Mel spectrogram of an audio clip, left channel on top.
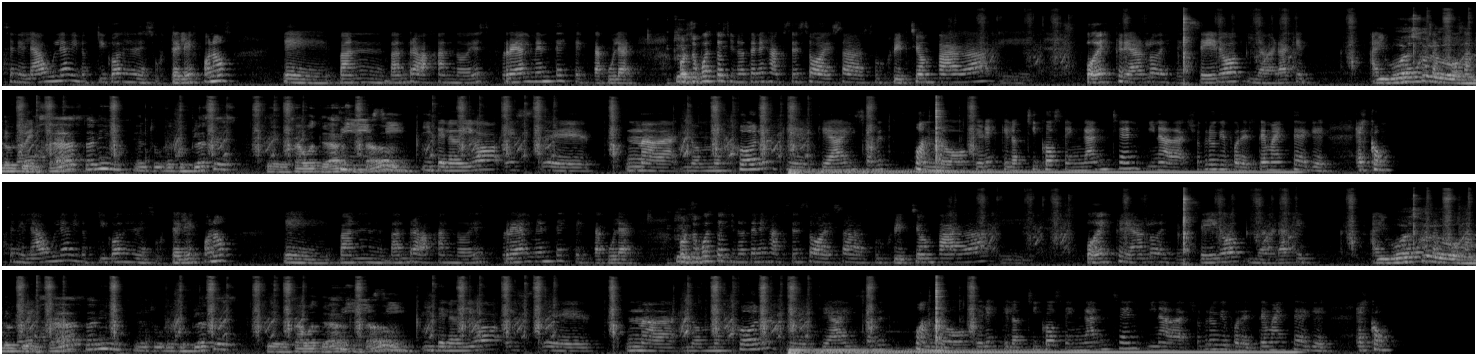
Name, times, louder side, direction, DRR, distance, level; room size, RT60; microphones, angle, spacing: voice 1, 0.0-13.1 13.7-15.4 18.1-20.7 21.0-28.6, left 4 dB, 85° left, 0.7 m, -38 dB
voice 2, 6.7-7.3 13.7-17.1 17.4-18.8, left 2 dB, 40° left, 0.6 m, -35 dB
sound 1, 9.4-10.7 11.2-11.5 11.8-13.0 13.4-13.5 14.1-15.4 15.8-16.0 16.4-17.8 18.2-18.4 18.9-20.3 20.8-20.9 21.4-23.0 23.3-23.5 24.0-24.5, right 1 dB, ahead, 0.5 m, -37 dB
sound 2, 22.6-27.7, right 4 dB, 90° right, 0.6 m, -36 dB
4.8 x 2.6 x 3.2 m
head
